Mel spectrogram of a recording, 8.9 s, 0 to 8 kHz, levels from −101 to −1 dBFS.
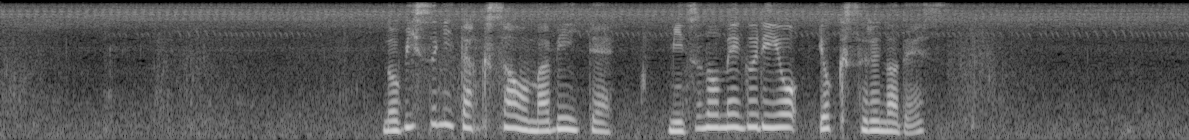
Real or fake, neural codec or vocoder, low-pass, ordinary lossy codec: real; none; 7.2 kHz; none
